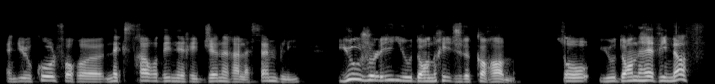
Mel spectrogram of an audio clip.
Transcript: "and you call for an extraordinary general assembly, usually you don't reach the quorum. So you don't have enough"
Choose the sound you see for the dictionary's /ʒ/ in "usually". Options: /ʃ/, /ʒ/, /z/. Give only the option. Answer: /ʒ/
